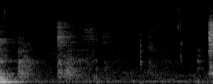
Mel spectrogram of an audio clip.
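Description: A couple of faint, light ticks of a metal spoon against a white ceramic soup bowl, coming a little past the middle of the clip after the last word fades.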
